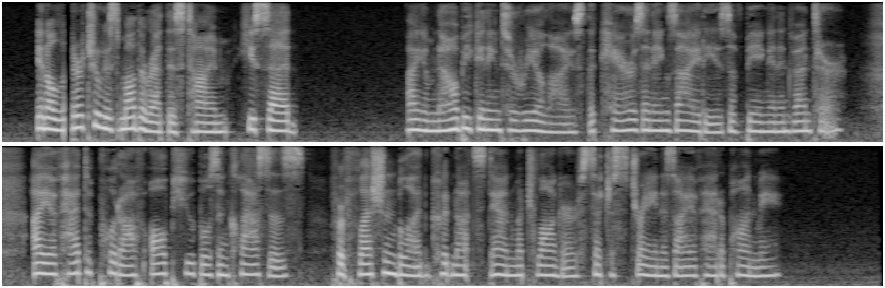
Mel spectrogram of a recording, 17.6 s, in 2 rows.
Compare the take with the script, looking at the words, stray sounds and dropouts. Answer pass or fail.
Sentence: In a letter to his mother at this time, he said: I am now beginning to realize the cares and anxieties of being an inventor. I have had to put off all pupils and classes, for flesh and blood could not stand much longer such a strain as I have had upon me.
fail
